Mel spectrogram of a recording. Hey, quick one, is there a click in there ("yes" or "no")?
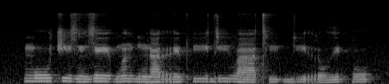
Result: no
